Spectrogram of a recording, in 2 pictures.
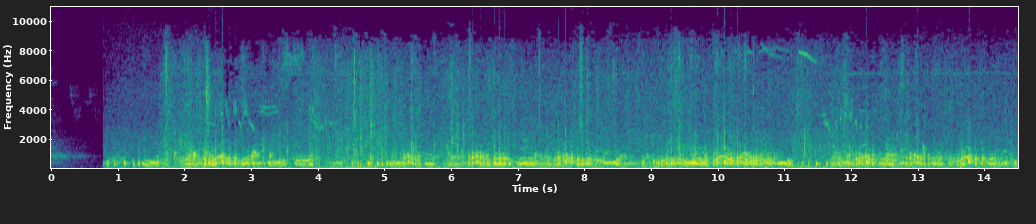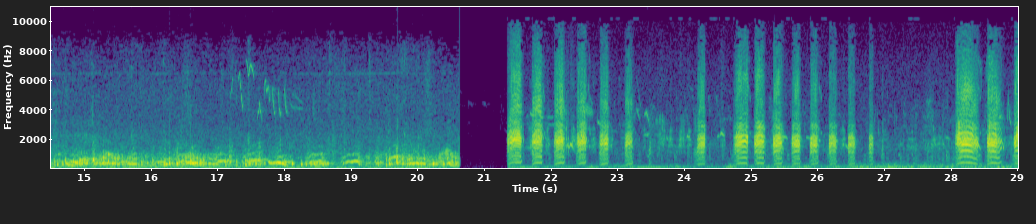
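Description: Many pigeons cooing over one another for about twenty seconds. After a brief break, mallard ducks quack in quick runs of several calls.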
